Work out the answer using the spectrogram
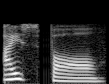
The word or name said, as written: icefall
